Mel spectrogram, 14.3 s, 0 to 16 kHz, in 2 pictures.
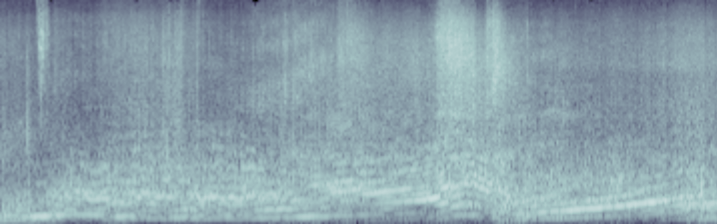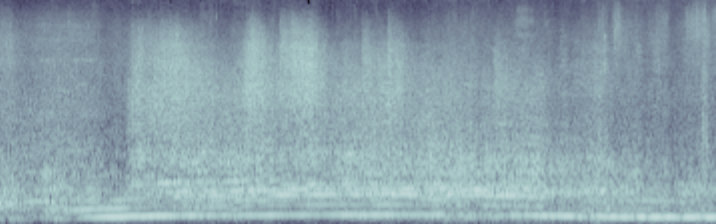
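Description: Ferrari Enzo's V12, very loud through a Larini decat and Tubi exhaust, accelerating hard: the pitch climbs, drops at a gear change about five seconds in and climbs again. From about eight seconds in it holds a steady pitch.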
